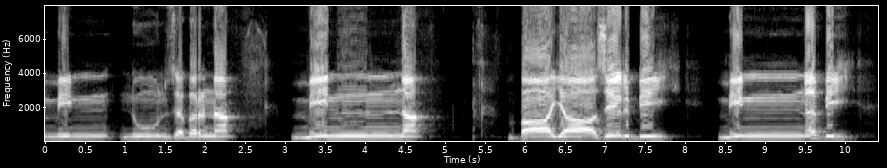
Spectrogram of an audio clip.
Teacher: نون ساکن کو نون سے ملا کر غنہ کے ساتھ پڑھیں گے اور اسے ادغام مع الغنہ ادغام ناقص کہتے ہیں۔ من نون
